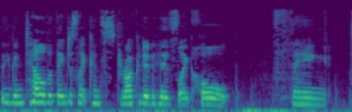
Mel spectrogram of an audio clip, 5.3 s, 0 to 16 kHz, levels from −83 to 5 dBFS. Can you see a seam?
no; 0 cuts

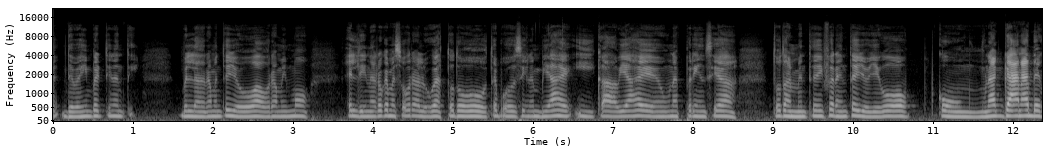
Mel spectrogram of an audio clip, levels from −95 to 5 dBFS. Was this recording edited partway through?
no; 0 cuts

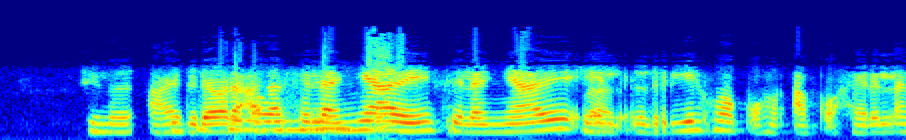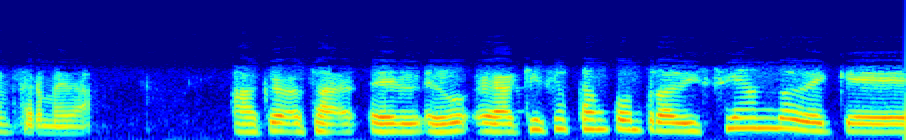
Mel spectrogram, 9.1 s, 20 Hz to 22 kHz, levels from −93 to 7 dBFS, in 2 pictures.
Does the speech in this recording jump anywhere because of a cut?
no; 0 cuts

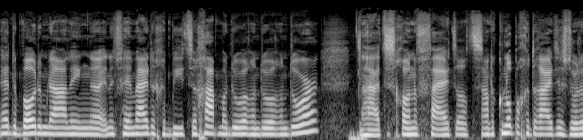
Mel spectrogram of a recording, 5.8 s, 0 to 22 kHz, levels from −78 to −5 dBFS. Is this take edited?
yes; 2 cuts; at 3.5 s, 4.8 s

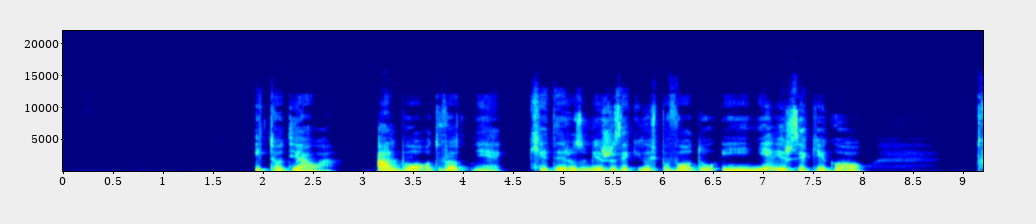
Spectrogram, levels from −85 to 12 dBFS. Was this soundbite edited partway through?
yes; 1 cut; at 3.0 s

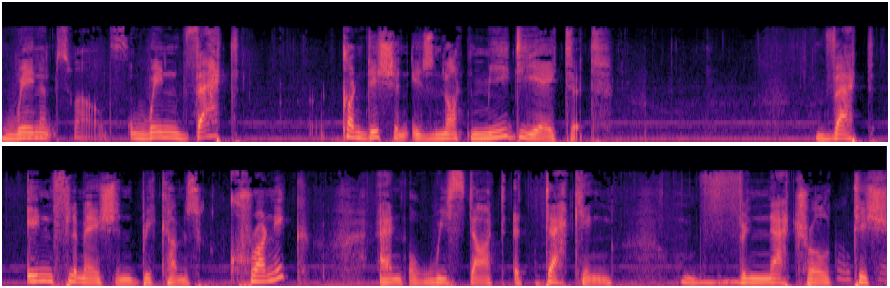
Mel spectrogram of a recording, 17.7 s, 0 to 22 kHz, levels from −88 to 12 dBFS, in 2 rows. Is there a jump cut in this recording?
yes; 1 cut; at 12.9 s

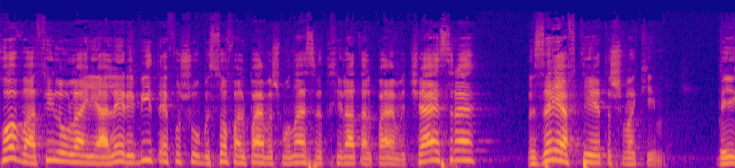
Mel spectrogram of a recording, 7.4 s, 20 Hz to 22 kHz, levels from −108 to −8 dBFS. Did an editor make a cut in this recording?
no; 0 cuts

